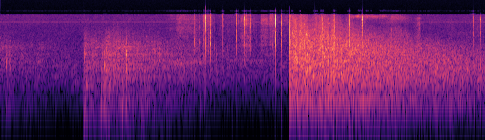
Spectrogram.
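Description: Aerial firework shells bursting: a bang about a second in, a few sharp crackles, then a louder bang near the middle, each followed by a long echo dying away.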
